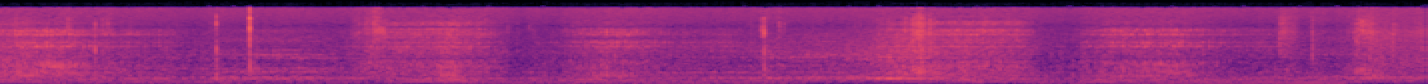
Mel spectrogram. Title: Hilarious old man snoring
